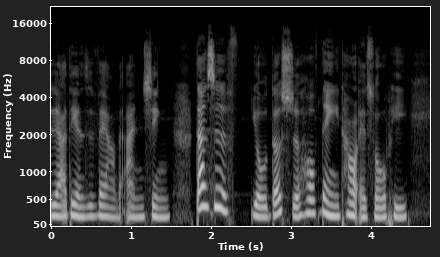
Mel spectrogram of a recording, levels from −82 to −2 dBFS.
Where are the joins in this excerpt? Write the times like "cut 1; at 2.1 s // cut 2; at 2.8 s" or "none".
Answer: cut 1; at 1.7 s // cut 2; at 3.3 s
